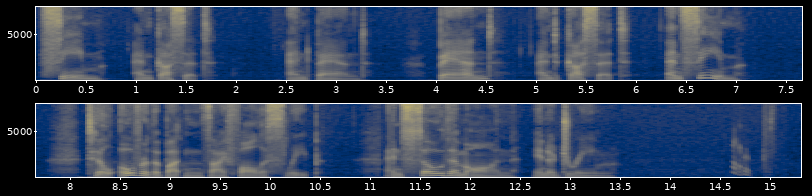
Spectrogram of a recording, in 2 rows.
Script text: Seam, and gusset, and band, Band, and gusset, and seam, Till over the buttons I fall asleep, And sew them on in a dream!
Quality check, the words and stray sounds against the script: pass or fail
fail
